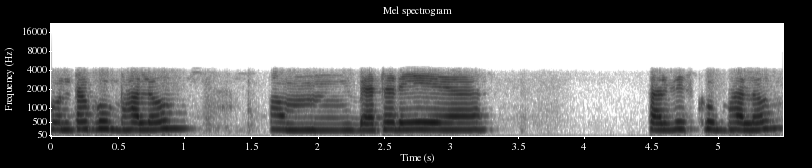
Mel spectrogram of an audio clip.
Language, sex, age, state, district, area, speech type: Bengali, female, 18-30, West Bengal, Birbhum, urban, conversation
